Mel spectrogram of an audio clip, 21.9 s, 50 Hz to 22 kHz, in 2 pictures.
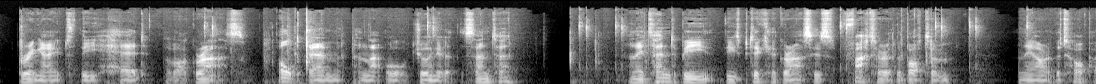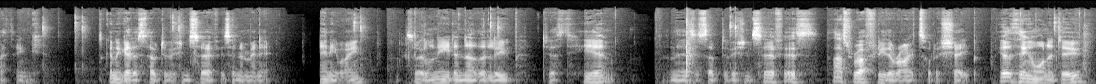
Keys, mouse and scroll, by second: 1.0 s, 2.0 click, 2.9 alt+m, 4.3 click, 5.4 ctrl+r, 5.8 click, 6.4 s, 8.4 click, 8.9 ctrl+r, 9.4 click, 11.7 right click, 11.9 click, 12.7 alt+right click, 13.3-14.1 scroll up 1, 14.5 alt+right click, 14.8 scroll down 1, 15.0 ctrl+r, 15.9 click, 17.4 ctrl+2, 18.3 click, 18.8-19.6 scroll down 1, 19.6 middle click, 20.8 Tab, 21.5 alt+right click.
